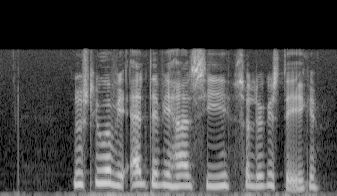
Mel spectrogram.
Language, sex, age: Danish, female, 60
